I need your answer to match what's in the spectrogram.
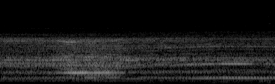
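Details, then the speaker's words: Schaublin 125-CNC lathe on a LinuxCNC retrofit, with software control of the VFD, CVT and backgear: the cutting whir drifts and climbs partway through as the frozen ratio calculation causes pauses and re-acceleration under constant surface speed, so the spindle speed is hunting. "As you can hear from the speed changes, it's sort of right with following the constant surface speed velocities needed, but I have to freeze the ratio calculation so much of the time that you get these long pauses where the thing's recalculating, and then halfway through the cut you're accelerating again."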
